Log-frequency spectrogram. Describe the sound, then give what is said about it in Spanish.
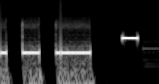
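Voicemail tones before recording: three steady low tone bursts with short gaps, then a single higher, brighter beep, followed by a faint, low lingering tone. “La llamada se cobrará al terminar los tonos siguientes.”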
